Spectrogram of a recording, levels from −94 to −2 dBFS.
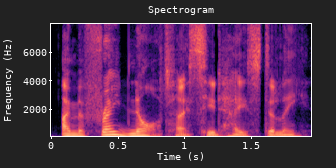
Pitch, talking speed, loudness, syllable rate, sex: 115 Hz, 185 wpm, -20 LUFS, 5.1 syllables/s, male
